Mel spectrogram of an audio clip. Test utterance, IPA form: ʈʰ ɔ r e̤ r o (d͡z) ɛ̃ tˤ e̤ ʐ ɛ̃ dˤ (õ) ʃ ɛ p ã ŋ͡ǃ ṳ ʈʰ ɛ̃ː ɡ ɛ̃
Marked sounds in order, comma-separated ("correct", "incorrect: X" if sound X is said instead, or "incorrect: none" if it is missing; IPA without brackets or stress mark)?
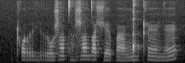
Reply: incorrect: ʐ, incorrect: o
